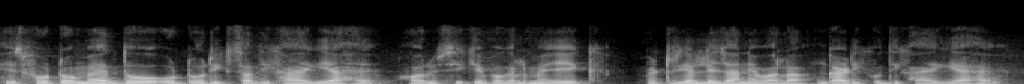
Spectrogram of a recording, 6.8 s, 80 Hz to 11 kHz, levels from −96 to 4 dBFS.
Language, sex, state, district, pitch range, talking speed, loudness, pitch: Hindi, male, Jharkhand, Deoghar, 120-135 Hz, 210 wpm, -20 LUFS, 125 Hz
